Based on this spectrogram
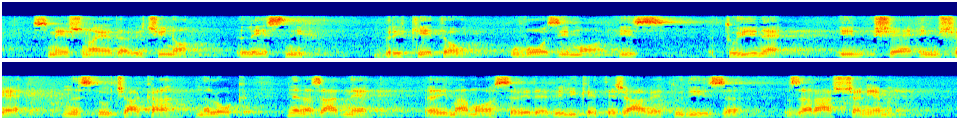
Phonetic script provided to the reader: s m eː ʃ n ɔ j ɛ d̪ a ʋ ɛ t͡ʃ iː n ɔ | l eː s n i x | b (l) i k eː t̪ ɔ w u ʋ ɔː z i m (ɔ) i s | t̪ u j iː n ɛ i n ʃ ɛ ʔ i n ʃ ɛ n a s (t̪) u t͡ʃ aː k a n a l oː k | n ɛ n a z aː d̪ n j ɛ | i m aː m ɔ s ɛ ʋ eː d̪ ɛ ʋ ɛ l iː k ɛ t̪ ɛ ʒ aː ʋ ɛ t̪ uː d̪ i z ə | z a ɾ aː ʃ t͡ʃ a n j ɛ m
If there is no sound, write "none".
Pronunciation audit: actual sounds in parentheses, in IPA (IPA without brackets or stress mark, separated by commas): ɾ, ɔ, t̪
